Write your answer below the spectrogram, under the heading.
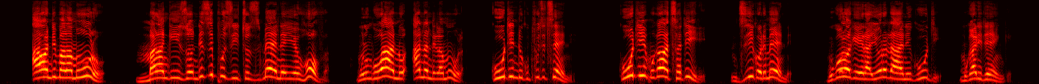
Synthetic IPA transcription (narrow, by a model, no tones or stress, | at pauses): awandimalamulɔ̰ | m̩malaŋɡizɔndizipʰuzit͡sɔzimɛnɛjɛɦɔva̰ | muluŋɡuwanuanandilamula̰ | kut̬indikupʰuzit͡sʰɛːni | kutimukawat͡sʰatiɾḭ | nd͡zikɔlimɛnɛ | mukɔlɔkɛɾajɔɾɔɗanik̬ut̬ḭ | mukalitɛːŋɡɛ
